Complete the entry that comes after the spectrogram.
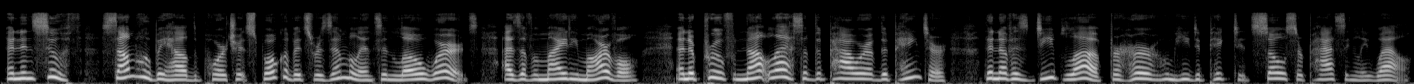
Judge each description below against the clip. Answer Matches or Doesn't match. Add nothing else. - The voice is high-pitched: Matches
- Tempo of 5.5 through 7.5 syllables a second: Doesn't match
